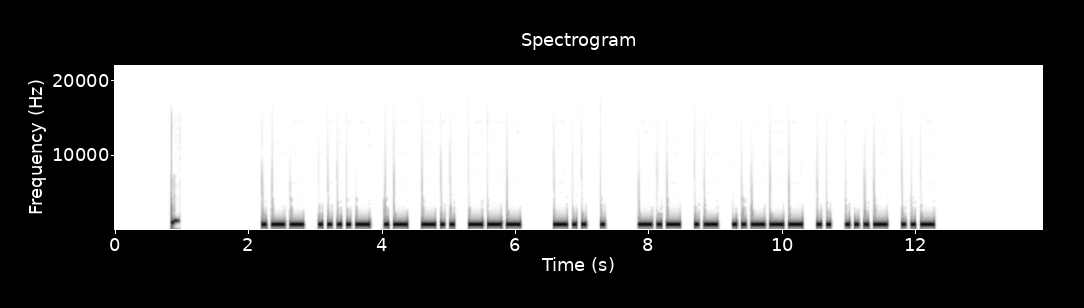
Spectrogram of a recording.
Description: Morse code, heard as a keyed tone, about 17 wpm, 700 Hz. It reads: W4ADO DE KA2IVU
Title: USA Callsign DE Callsign 17wpm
